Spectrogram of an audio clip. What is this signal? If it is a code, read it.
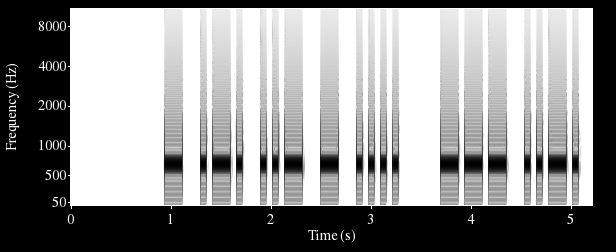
Morse code, heard as a keyed tone, about 20 wpm, 700 Hz. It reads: TRUTH OF
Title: Sets of 5 Words Encore2 20wpm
